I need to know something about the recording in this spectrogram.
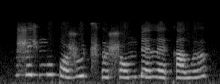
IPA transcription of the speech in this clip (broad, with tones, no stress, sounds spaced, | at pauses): ʐ e˥ ʃ m u˥ ɠ ɔ˧ ʐ u˥ ʈ͡ʂʰ ɵ˧˥ ʂ ɔ˧˥ m ɗ ɛ˧˥ l ɛ˧ k a˧ w ɵ˧˥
